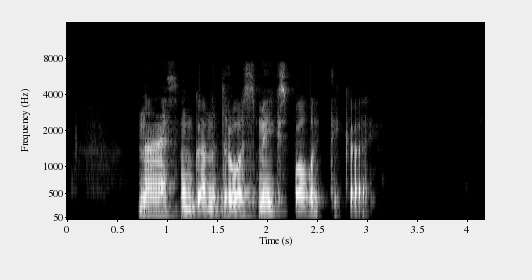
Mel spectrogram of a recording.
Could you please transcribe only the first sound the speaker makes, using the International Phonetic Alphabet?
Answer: n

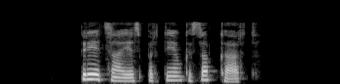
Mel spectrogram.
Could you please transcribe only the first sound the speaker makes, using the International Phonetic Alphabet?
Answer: p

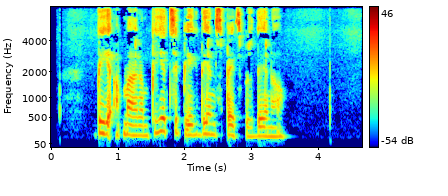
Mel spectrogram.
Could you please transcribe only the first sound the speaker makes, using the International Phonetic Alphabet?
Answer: b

